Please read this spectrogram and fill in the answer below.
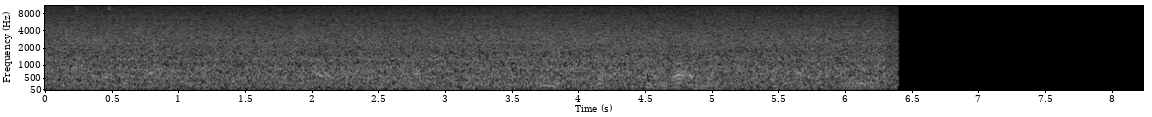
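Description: Mountain waterfall pouring down a rock face onto boulders: a steady rushing hiss that cuts off abruptly to silence about six seconds in.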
